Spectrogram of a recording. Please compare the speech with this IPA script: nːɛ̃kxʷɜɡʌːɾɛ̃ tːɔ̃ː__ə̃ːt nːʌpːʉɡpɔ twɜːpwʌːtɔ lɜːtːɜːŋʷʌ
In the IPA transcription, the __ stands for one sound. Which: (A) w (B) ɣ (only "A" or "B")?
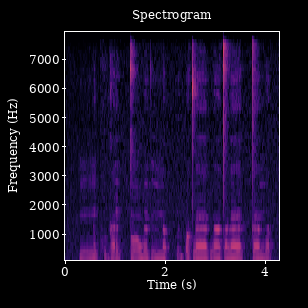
A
